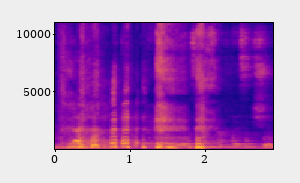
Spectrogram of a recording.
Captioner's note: audience laughing; PA system faintly speaking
